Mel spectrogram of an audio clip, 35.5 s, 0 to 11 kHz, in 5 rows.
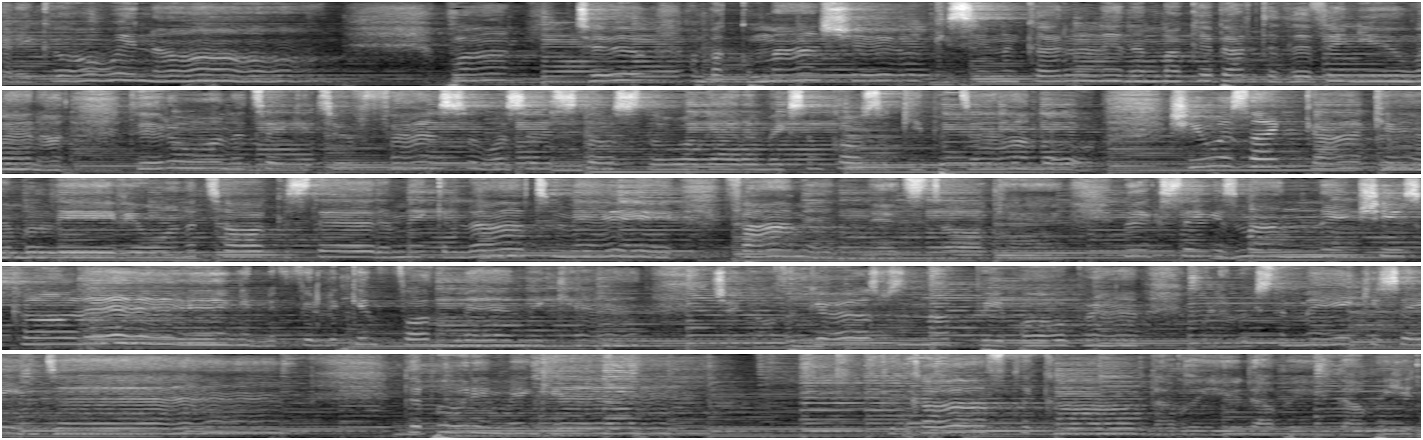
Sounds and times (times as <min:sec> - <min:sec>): Guitar: 0:00.0 - 0:35.4.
